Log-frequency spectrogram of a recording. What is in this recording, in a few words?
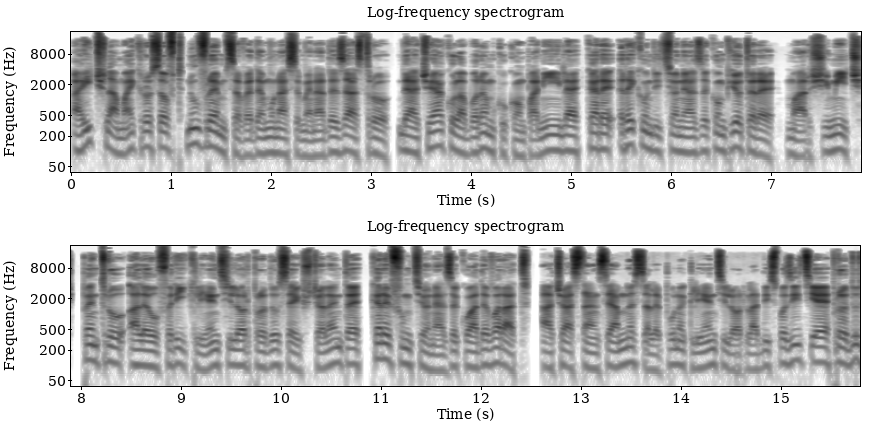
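Romanian MALE corporate voice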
